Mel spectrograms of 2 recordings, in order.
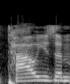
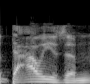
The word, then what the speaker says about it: Taoism: t-a-o but in actually in original chinese pronunciation that's a d-a-o so so either way either way it's taoism or taoism uh it depends which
